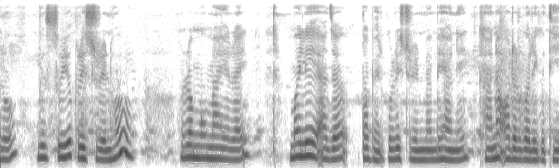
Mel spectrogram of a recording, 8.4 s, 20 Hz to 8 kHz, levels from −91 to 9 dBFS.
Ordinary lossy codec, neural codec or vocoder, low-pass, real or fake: none; none; 7.2 kHz; real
